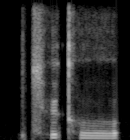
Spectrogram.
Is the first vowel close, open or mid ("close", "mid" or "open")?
close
